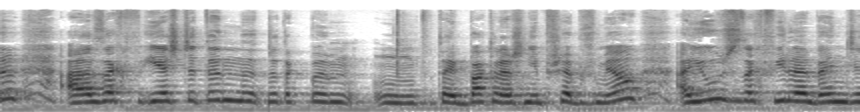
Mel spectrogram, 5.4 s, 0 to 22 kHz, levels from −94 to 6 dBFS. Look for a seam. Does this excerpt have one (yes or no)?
yes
